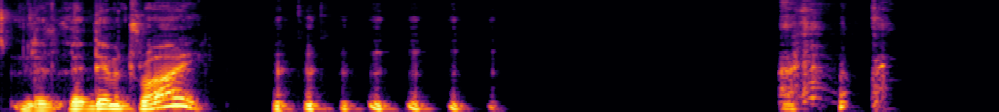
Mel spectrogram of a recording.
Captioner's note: Ketawa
